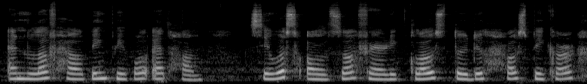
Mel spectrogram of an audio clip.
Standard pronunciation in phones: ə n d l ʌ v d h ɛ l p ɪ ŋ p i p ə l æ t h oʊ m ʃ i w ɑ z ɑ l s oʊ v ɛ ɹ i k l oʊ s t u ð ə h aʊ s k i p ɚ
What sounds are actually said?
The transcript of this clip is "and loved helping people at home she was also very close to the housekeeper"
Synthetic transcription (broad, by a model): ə n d l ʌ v h ɛ l p ɪ ŋ p i p ə l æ t h oʊ m ʃ i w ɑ s ɑ l s oʊ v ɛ ɹ i k l oʊ s t u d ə h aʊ s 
